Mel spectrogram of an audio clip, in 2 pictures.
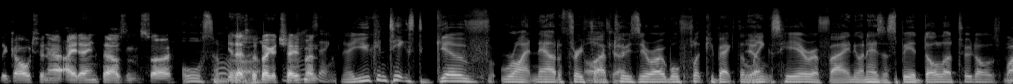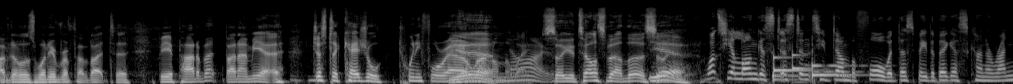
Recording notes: We are joined on the phone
